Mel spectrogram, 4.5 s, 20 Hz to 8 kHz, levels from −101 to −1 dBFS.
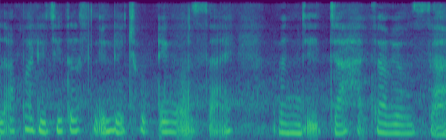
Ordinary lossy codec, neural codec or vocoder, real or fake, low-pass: none; codec, 44.1 kHz, 7.8 kbps, DAC; fake; 7.2 kHz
